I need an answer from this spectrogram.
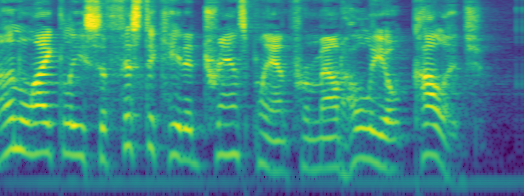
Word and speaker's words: Mount Holyoke: sophisticated transplant from mount holyoke college they taught us to pronounce it like the holy oak of an egg she once explained she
